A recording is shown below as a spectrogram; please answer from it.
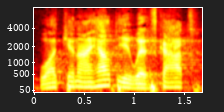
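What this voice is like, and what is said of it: Poor impression of Siri. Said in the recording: “Terrible impression.”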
